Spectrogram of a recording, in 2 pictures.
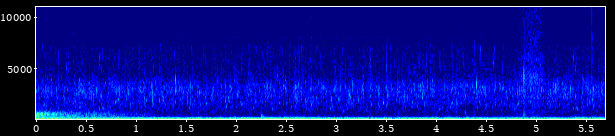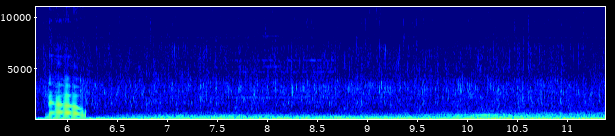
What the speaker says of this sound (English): Well, there's the water. Fresh mountain water.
